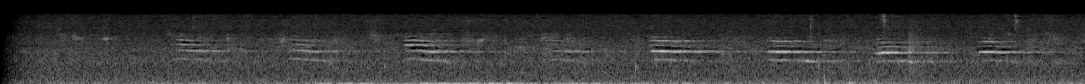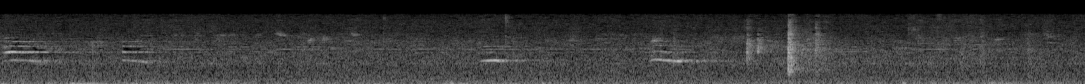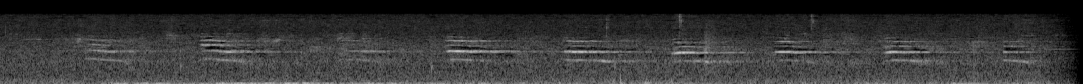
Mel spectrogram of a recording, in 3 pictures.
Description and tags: courtyard miaow 180810
18.08.2010: about 23.00. some black and white cat miaowing on the tenement's courtyard. on the Gorna Wilda street in Poznan.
